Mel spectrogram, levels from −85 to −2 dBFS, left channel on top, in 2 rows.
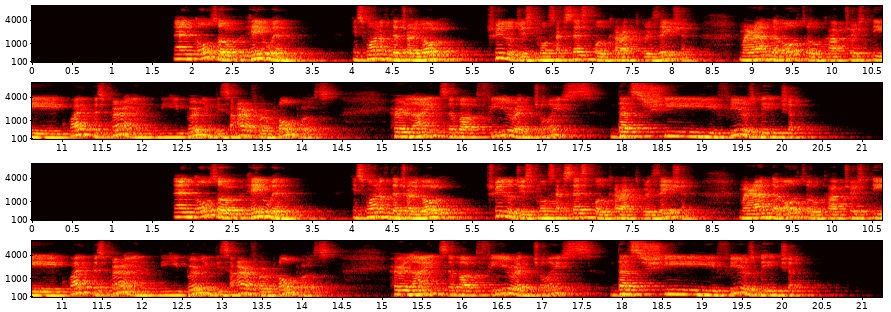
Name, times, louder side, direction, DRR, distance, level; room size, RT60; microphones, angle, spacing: voice 1, 1.8-3.3 4.0-5.2 5.7-20.1, equal, 35° right, -4 dB, 6.3 m, -29 dB
14.0 x 7.7 x 7.2 m, 0.97 s
head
